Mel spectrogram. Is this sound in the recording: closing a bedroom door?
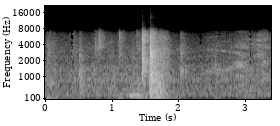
yes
